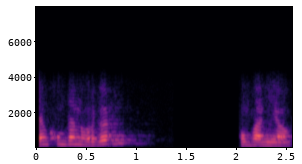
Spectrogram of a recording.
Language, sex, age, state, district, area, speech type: Bodo, male, 18-30, Assam, Chirang, urban, conversation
